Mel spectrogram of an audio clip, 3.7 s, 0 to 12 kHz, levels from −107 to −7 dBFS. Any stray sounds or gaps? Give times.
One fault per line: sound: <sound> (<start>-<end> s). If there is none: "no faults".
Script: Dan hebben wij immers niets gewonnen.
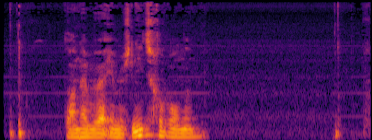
no faults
